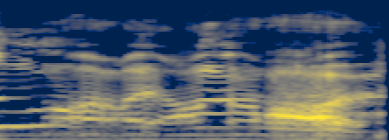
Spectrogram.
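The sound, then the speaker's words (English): A young Indian man cries out in pain, a drawn-out, wavering wail and groan that swells louder and more strained toward the end of the two seconds, with no words spoken. “The confrontation, which took no more than a minute or two outwardly, yet inwardly seemed to last hours, ended with the Indian suddenly screaming in pain,”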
